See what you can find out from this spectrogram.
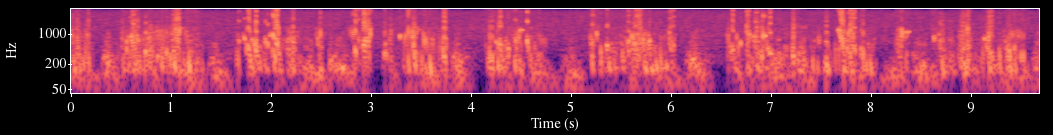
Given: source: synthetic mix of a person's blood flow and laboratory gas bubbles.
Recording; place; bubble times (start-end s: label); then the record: Doppler ultrasound of blood flow; precordium
0.00-0.23 s: bubbles
0.49-1.34 s: bubbles
1.64-2.67 s: bubbles
2.77-3.03 s: bubbles
3.11-3.24 s: bubbles
3.27-3.81 s: bubbles
4.13-4.76 s: bubbles
5.17-6.06 s: bubbles
6.54-8.06 s: bubbles
8.23-8.40 s: bubbles
8.60-9.58 s: bubbles
From the record:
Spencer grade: 4 (maximum detectable bubble signal sounding continuously throughout systole and diastole of every cardiac period, and overriding the amplitude of the normal cardiac signals); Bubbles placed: only in the low amplitude regions of the cardiac cycle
